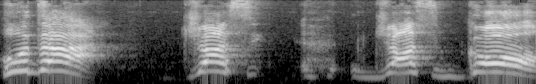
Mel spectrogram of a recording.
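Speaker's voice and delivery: loud, high-pitched shout. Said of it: "And I just kinda yell".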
